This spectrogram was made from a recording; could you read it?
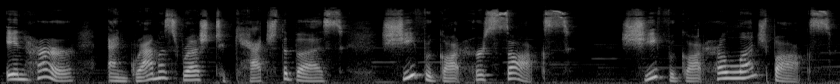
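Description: A woman reading a children's story aloud in a deliberate, expressive way with dramatic pauses. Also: mid-range voice. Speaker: storybook reader, channel host. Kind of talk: children's read-aloud, scripted narration. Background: background music.

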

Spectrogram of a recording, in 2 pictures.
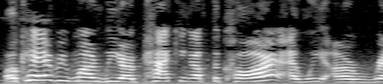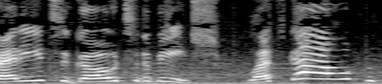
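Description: A woman, chatting brightly to camera as a family vlogger, filmed on a handheld phone in her kitchen and car. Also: high-pitched, lively intonation, moderate pace, slight background noise. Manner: bubbly, chatty, addresses viewers directly. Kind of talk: casual vlog chat to camera.

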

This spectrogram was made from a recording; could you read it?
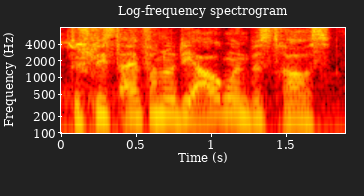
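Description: An actor playing a creepy, insistent street peddler with cryptic talk in a sci-fi audio drama. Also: male voice, high voice, fairly even intonation, fast, over music, lightly acted. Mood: coaxing, eerie.

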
